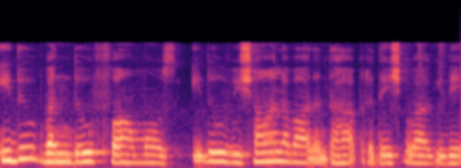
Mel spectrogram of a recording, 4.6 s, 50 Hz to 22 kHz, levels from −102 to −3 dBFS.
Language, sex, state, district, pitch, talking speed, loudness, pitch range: Kannada, female, Karnataka, Chamarajanagar, 195 Hz, 90 wpm, -18 LUFS, 180-210 Hz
